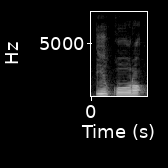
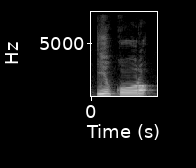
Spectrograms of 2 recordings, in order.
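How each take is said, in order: The two takes are said the same way.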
